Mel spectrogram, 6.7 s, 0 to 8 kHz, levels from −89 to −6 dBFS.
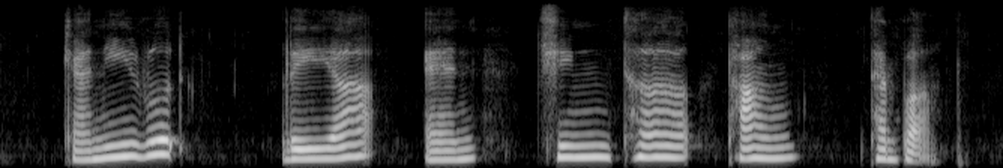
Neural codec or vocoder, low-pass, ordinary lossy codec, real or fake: codec, 16 kHz, 4.8 kbps, FACodec; 7.2 kHz; none; fake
